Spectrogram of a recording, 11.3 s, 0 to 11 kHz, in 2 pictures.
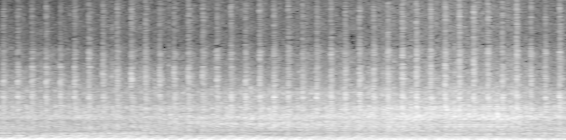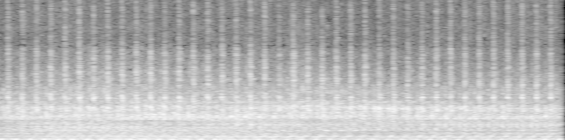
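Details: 1988 Ford F250 7.3L IDI diesel at idle with a high-pressure fuel line leak, white/grey exhaust smoke, smoke from the oil dipstick and oil in the add zone: a sharp, regular knock about two per second over the clatter. Cause not pinned down.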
